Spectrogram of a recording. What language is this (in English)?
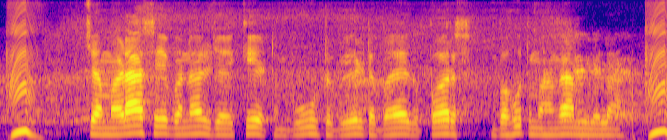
Bhojpuri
